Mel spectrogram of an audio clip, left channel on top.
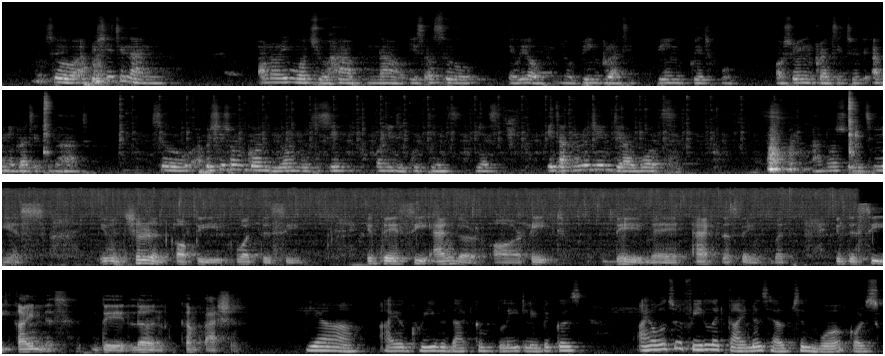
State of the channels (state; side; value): different; both; correlation 0.00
